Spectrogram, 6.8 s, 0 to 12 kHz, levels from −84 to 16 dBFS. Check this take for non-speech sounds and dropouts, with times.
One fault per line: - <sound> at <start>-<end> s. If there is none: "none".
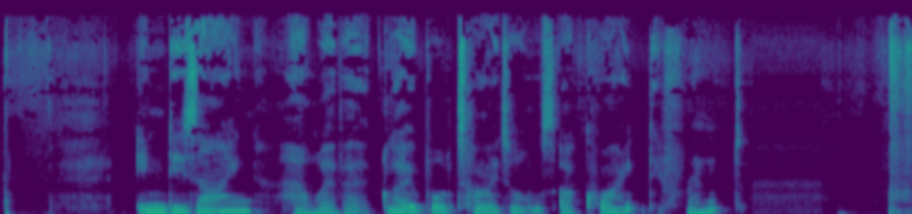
none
